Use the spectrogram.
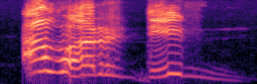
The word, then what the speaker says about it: Avardin: And he goes, I am Avardin. The V is silent.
